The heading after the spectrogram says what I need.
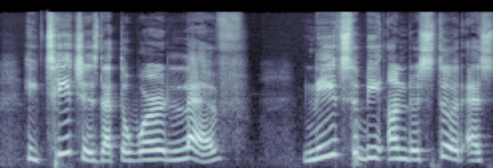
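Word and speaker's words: לב: In the Hebrew, the word for heart is lev, L-E-V, which is spelled Lamed Bet, L-A-M-E-D, Rabbi Abraham Abulafia, in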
